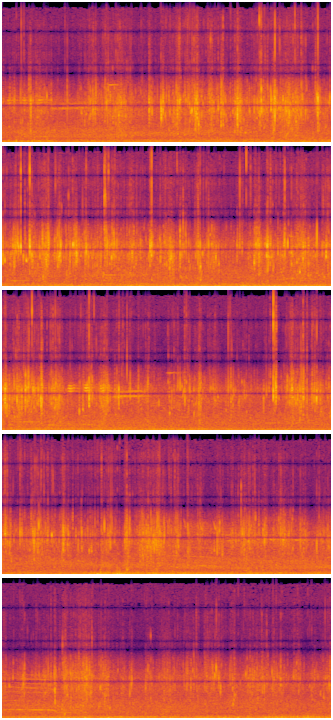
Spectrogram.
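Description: Wind buffeting the microphone: a steady low rumble with crackle over it.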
